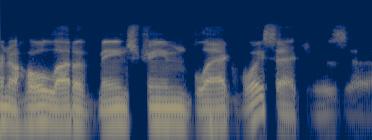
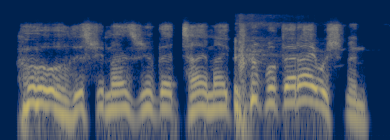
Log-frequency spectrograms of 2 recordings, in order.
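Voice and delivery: very high, loud, pushed-out put-on cartoon voice; 13 semitones higher, 7 dB louder than usual. Asked for five of his best voices, starting with a Mr. Burns voice. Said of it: "there's Mr. Burns".

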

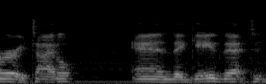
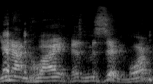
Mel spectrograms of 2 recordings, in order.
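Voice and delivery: loud, booming Southern cartoon drawl; 4 semitones higher, 7 dB louder than usual. Imagining Foghorn Leghorn seeing someone's outfit, doing a Foghorn Leghorn voice. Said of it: "You almost sounded like Sling Blade there".

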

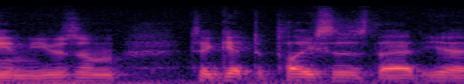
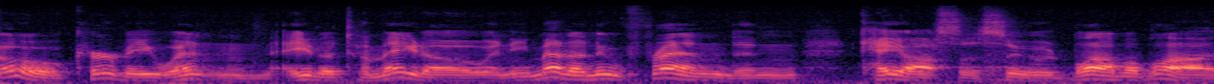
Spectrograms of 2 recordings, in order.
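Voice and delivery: gentle, soothing, nice storybook narrator voice; 7 dB louder than usual. Describing a kids' game's story narrator, speaker imitates him: soothing storybook narrator impression. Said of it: "he says it in a very soothing, nice voice".

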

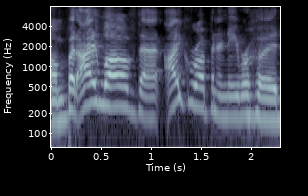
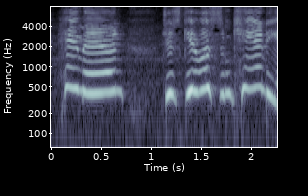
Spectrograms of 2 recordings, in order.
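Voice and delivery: play-acted very high teenager's holler; 3 dB louder than usual. Retelling a teenager on the porch demanding candy: imitating a teenager yelling. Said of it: "yelling at him".

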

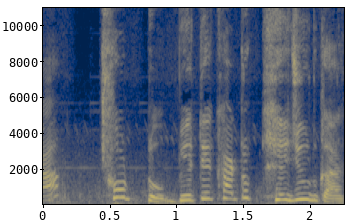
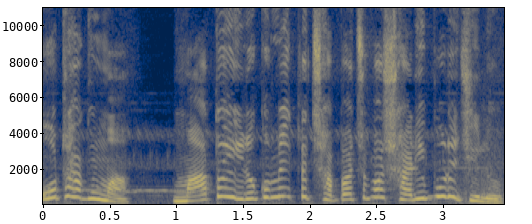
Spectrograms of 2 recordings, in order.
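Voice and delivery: ordinary delivery

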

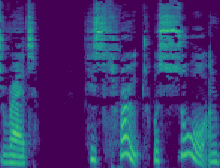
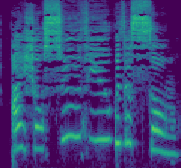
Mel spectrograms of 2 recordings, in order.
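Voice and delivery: announcing voice pitched very high. Narrator voices Mouse answering Bear, who says he grows weaker, Mouse announcing.

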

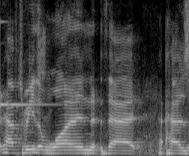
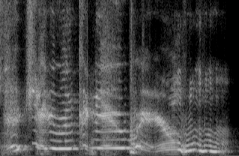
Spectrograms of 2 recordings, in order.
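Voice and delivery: high, drawn-out exclamatory cry. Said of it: "the robot goes".

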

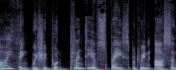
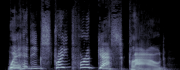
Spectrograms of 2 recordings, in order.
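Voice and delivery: bright, cheery, sing-song delivery; 9 semitones higher than usual. Ada answers a question about the problem they're flying into, cheerful. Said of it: "Ada said cheerily".

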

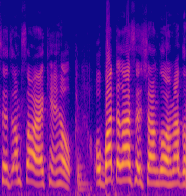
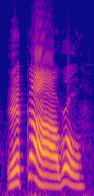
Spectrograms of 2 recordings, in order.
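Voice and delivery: louder with varied tones; 2 semitones lower, 5 dB louder than usual. Teaching the correct tones of a Yoruba greeting: fluctuating Yoruba tones. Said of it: "You have to fluctuate it with the tones".

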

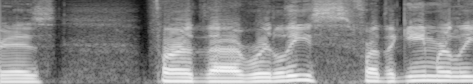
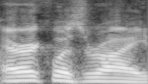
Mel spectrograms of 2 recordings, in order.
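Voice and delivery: usual speaking voice

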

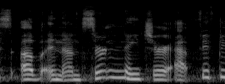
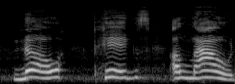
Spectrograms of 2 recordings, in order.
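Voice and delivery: high, loud, outright yelling; 5 semitones higher, 7 dB louder than usual. Eugenia orders Mercy out of her yard, shouting. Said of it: "Eugenia shouted".

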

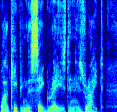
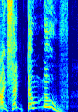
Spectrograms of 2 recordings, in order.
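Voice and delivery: very high, very loud, shrill screamed voice; 11 dB louder than usual. A woman waving a weapon repeats her order as a man steps closer, screaming. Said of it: "Bethany screamed".

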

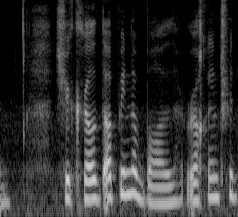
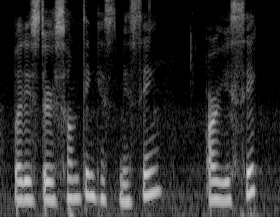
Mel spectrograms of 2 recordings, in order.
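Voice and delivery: ordinary delivery

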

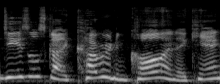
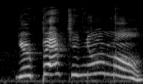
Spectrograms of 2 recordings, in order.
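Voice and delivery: cheerful, delighted, happy, pitched-up delivery; 9 semitones higher than usual. James answers Emily's question, happily. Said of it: "said James happily".

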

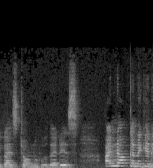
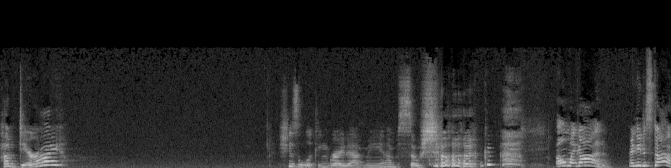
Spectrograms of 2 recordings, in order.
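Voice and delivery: tearful, crying while talking, higher; 3 semitones higher than usual. Watching a message she booked for herself, crying while talking. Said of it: "I promised myself I wasn't gonna cry".

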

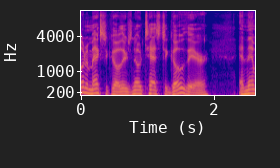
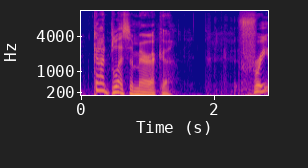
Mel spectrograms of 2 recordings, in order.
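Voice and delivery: sing-song Irish accent; 4 semitones higher than usual. Joking with another speaker, exclaiming in an Irish accent. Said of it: "Was that your Irish accent that I heard?".

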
